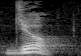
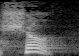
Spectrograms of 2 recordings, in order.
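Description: First: It is said with a standard Spanish y sound. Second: It is said with the Uruguayan 'sh'-like y.

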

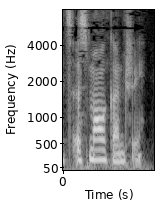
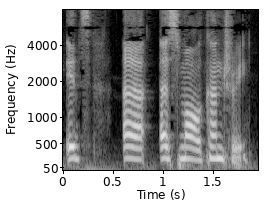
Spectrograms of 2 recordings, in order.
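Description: First: Small begins directly with the s sound. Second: An extra e sound comes before small. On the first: The speaker calls it right. "You say" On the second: The speaker calls it wrong. "you don't say"

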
